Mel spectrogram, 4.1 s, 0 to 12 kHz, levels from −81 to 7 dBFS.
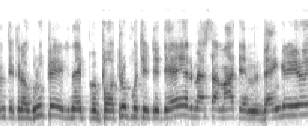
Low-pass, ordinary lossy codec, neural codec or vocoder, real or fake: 7.2 kHz; Opus, 24 kbps; none; real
